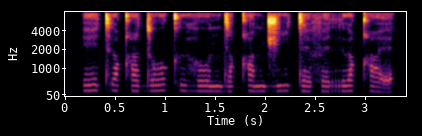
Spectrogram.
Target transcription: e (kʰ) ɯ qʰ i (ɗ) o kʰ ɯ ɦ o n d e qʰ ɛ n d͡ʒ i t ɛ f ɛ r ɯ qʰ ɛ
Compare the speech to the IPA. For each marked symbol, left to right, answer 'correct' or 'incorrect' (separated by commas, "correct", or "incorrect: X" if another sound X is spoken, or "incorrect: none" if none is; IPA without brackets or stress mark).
incorrect: tʰ, incorrect: d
